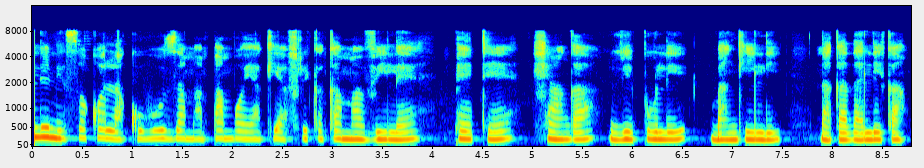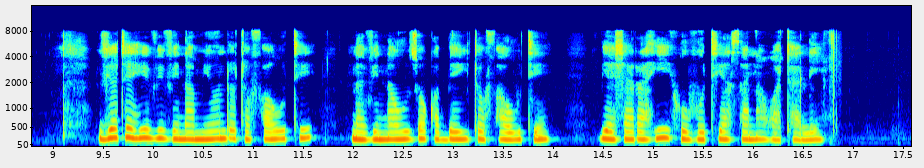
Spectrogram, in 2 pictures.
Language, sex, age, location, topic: Swahili, female, 25-35, Nairobi, finance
